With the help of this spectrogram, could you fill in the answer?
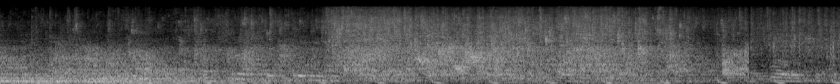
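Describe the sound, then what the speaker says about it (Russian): Wine running by gravity from a metal tray through a hose into a tank in a lower room of a Russian winery, a steady close pouring and splashing that swells in the middle, with a voice talking over it. "металлический поддон, из которого по шлангу выливается в емкость, расположенную в нижнем помещении."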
